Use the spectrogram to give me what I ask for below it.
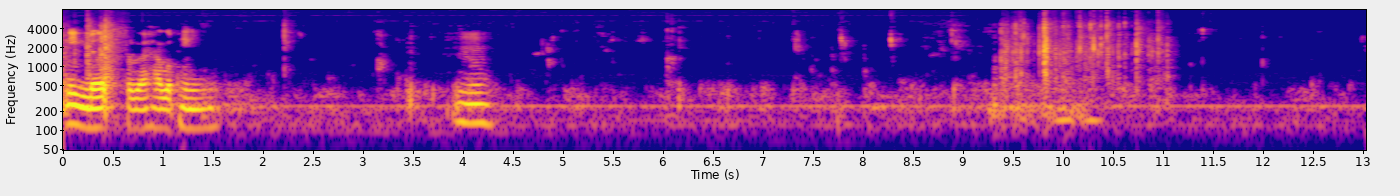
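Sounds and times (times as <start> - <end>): faint steady hum: 0.0 - 13.0
person chewing candy: 4.6 - 11.6.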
